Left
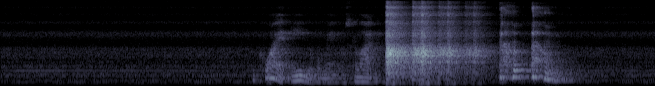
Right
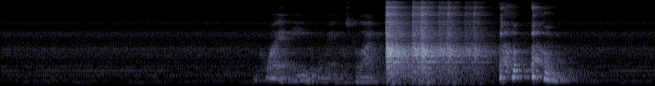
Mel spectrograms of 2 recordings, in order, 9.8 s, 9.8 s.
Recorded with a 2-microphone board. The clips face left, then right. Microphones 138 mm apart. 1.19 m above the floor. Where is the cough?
20° right (ahead or behind), 0.8 m.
